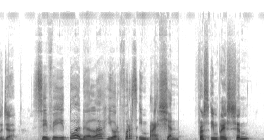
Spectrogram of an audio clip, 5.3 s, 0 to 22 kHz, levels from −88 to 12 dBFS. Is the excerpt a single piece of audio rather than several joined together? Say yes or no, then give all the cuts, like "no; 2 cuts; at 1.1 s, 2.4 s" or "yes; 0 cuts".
no; 1 cut; at 3.6 s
